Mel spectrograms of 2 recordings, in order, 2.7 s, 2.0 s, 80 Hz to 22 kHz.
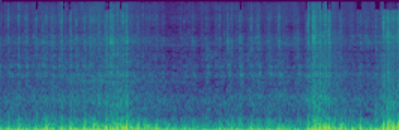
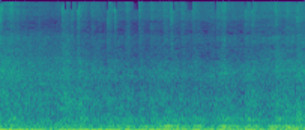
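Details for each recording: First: Vintage street machine V8: a deep, lumpy rumble that sags between throttle blips and barely holds idle; the idle speed needs raising a touch, and the ignition timing is still to be checked. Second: "Jezebel" V8 with a new Mallory dual point distributor replacing a BEI unit: it fires right up and settles straight into a deep, steady, even idle with no stumble; normal start.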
